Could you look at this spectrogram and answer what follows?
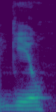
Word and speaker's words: Gil: before start it'll be Gil yeah loose heel yeah heel Gil heel but uh yeah that's what's going on man you married a this dude's name is Gil it's G but it's pronounced Hill I'm calling Gil okay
